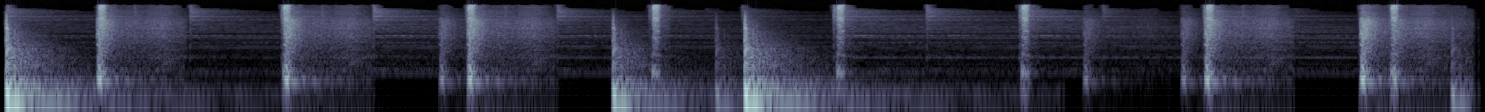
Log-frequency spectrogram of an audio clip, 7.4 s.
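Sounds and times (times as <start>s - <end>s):
jazz music: 0.0s - 7.4s.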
